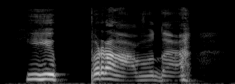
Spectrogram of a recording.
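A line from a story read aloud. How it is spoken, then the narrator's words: Trembling voice. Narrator (Russian): дрожащим голосом подхватил Эдисон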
